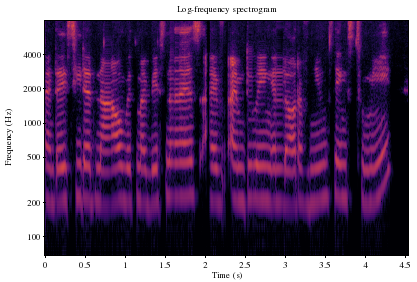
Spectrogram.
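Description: Someone speaks with a German accent at a moderate pace over a quiet background. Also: woman. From Austria. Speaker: life coach and former scientist. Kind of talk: interview.

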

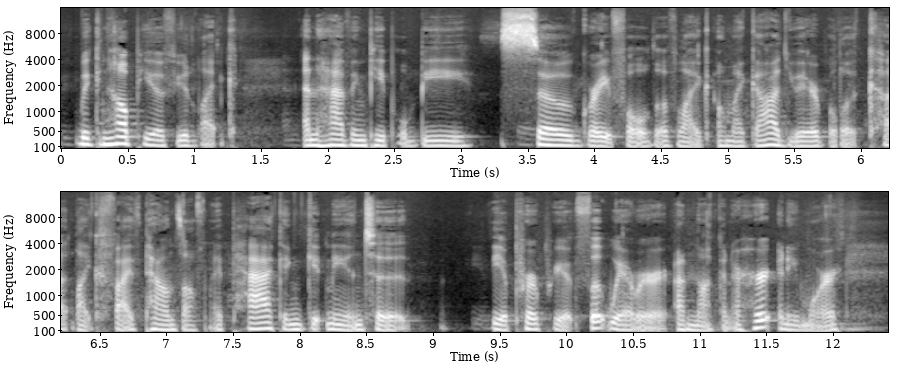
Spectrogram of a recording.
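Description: The woman's voice sits very deep and low, with fairly even intonation. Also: moderate pace, very clean recording, silent background. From South Louisiana. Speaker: hostel owner and thru-hiker. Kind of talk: casual interview.

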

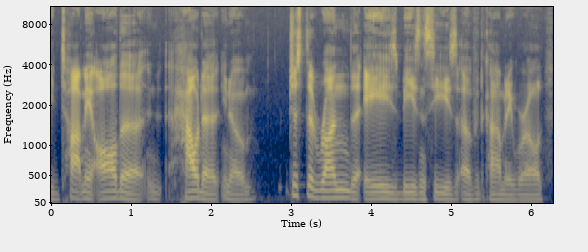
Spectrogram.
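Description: This man has a plain, everyday voice with a fairly low pitch and ordinary pitch variation. The recording is very clean, with a silent background. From US (Navy family, moved often). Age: 40s. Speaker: comedy booking agent. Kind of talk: casual interview chat.

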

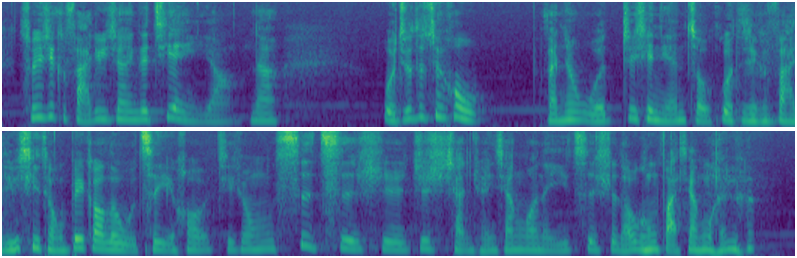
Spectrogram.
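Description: A woman rattles along very fast with clear background noise in the recording. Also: medium pitch for a woman, ordinary pitch variation. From Northeast China. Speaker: podcast host, publisher. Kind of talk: casual interview chat.

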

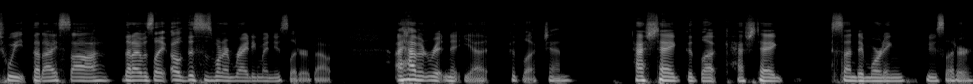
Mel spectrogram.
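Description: In a very clean recording with a silent background, the voice has vocal fry and a monotone, flat intonation, broken by long, frequent pauses. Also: woman, fairly low pitch for a woman, fairly quick pace, dry, close sound with no echo. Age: 50s. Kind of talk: casual chat. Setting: livestream.

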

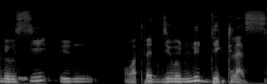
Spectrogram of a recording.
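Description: This man's medium-pitched voice varies in an ordinary way, heard on a very clean recording against a silent background. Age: 30s. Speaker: podcast host. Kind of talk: casual discussion.

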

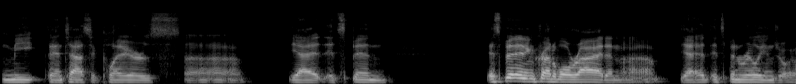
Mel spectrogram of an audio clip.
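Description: Here a man speaks at a moderate pace with a fairly low pitch and an unremarkable speaking voice. The background is quiet. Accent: American. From US, South Florida (Fort Lauderdale). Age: 50s. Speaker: soccer journalist. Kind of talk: interview.

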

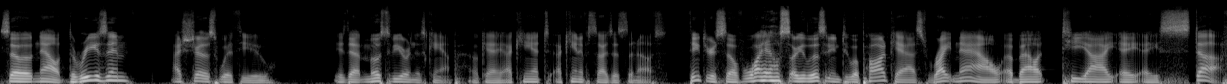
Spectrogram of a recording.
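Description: An unremarkable speaking voice with lively intonation moves at a moderate pace in a very clean recording with a silent background. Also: man, medium pitch for a man. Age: 40s. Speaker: financial advisor and podcast host. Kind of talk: casual monologue. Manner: conversational.

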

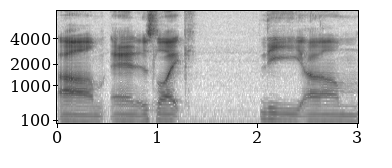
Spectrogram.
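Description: With an Australian accent, a man speaks very slowly in a bright, sharp tone at a fairly low pitch. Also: very clean recording, silent background. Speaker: podcast guest. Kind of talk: casual chat.

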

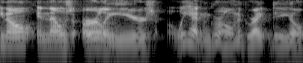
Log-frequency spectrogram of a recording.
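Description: With an Arkansas accent, a man talks at a fairly slow pace. His pitch is fairly low. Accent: Southern US (Arkansas). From US South, small town in northeast Arkansas. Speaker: grocery chain executive. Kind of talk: interview. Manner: halting, many repeated words and fillers.

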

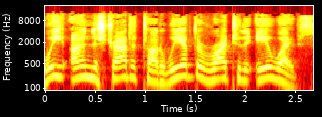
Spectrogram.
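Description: A man talks with a high pitch. His pitch variation is ordinary. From New Zealand, South Taranaki. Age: 50s. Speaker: Māori land rights advisor. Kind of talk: podcast interview.

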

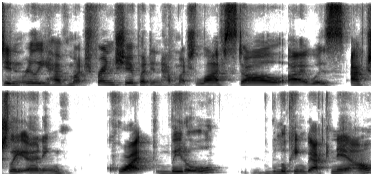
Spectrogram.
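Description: In a very clean recording with a silent background, a woman with an Australian accent speaks at a fairly high pitch and a fairly slow pace, with fairly even intonation. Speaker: entrepreneur and former motocross racer. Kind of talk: interview conversation.

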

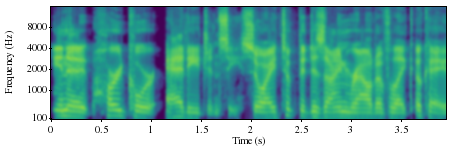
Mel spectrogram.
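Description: A woman's bright, sharp tone at a moderate pace, dry and close with no echo, in a very clean recording with a silent background. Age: 50s. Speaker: painter. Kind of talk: casual chat.

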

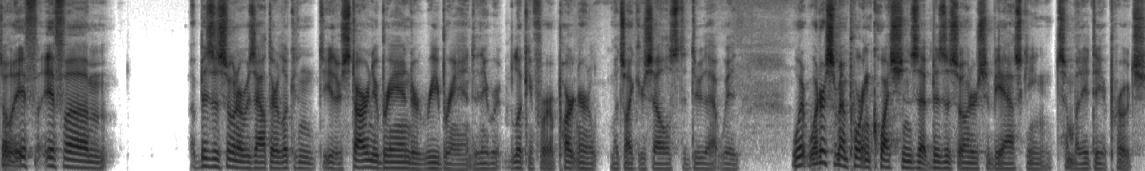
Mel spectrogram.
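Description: Speaking at a fairly quick pace, a man with an American accent has an unremarkable speaking voice of medium pitch and ordinary pitch variation. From US Northeast (New Jersey). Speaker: podcast co-host and business coach. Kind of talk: interview conversation.

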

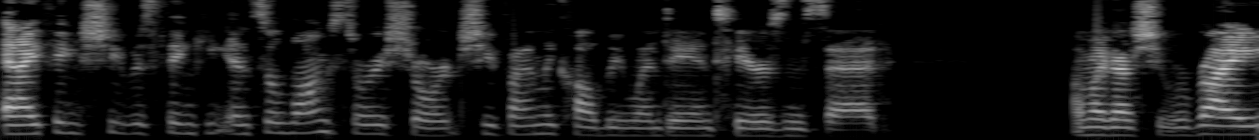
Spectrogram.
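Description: A woman's fairly low-pitched voice shows ordinary pitch variation. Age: 50s. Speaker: podcaster and podcast coach. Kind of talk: casual conversation.

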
